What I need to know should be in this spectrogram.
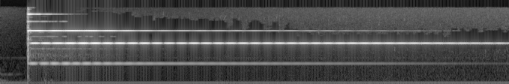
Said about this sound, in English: there's a sound of the bell coming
